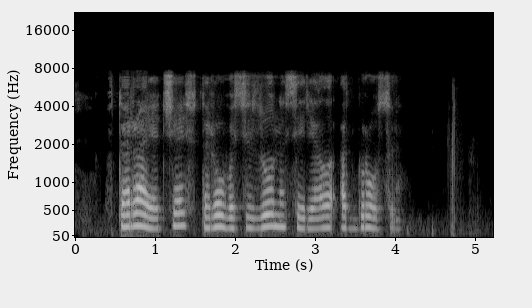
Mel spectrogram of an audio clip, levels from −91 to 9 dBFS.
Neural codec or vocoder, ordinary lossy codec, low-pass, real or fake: none; Opus, 16 kbps; 7.2 kHz; real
